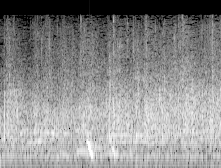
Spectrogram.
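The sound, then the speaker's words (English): A crowd applauds steadily, a dense wash of many hands clapping at moderate volume, with faint voices surfacing briefly beneath it. “Clap.”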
